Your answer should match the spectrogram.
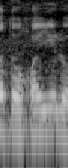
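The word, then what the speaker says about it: تُخَيِّلُ: Saya lebih cenderung bacanya wa tukhayyilu karena mengikuti fa'ilnya. Karena fa'ilnya muannas, maka yang cocok adalah fi'ilnya juga muannas.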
